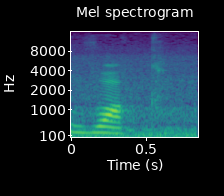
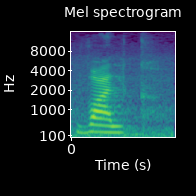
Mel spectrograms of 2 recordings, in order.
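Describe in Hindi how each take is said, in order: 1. K से पहले L की ध्वनि साइलेंट होती है। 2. K से पहले L की ध्वनि बोली जाती है। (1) "एल की साउंड क्या हो जाएगी, साइलेंट" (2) "प्रोनाउंसिएशन गलत किया"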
